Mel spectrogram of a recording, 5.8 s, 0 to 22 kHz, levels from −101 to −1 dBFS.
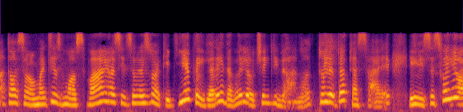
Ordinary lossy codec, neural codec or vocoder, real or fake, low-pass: MP3, 64 kbps; codec, 16 kHz, 1 kbps, FreqCodec, smaller model; fake; 7.2 kHz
